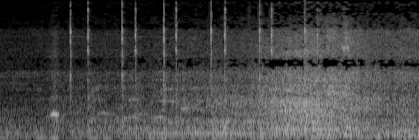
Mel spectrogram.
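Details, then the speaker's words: Yamaha X-Ride scooter, electric starter only gives sharp dry clicks, several a second, with no cranking. The button and bendix are judged normal; the mechanic predicts a starter motor fault, worn brushes or a loose magnet, and replaces the brushes. "Ini mau ganti stang dan juga starternya nggak nyala ya. Dia ada bunyi cetik-cetik gitu."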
